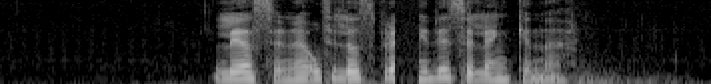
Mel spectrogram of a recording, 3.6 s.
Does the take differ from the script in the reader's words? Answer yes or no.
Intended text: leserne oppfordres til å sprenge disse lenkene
yes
